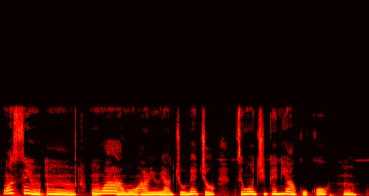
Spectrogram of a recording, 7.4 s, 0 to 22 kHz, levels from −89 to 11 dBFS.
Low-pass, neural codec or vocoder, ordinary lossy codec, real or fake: 9.9 kHz; none; none; real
